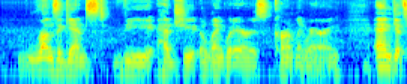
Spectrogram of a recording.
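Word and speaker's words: Langwidere: pronounced it looks like languid ear um and by modern pronunciation it probably is languid ear but it's actually languid a as in a languid air M loves his oral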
